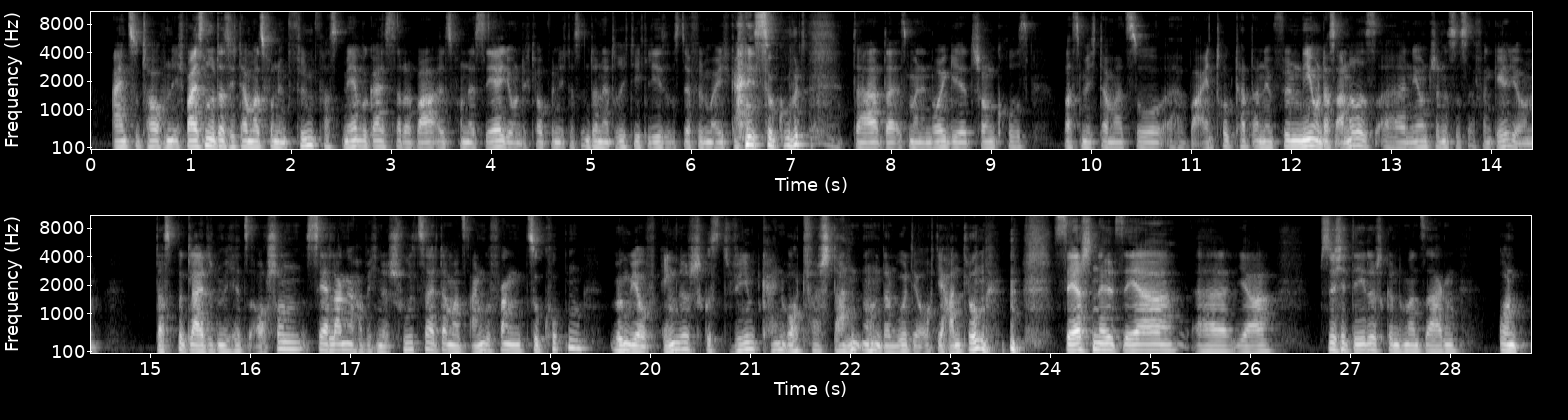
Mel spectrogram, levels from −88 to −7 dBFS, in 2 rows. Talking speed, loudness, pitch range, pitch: 215 wpm, -26 LUFS, 120-140 Hz, 125 Hz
